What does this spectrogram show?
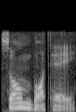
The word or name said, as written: Szombathely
